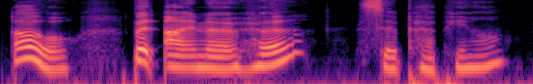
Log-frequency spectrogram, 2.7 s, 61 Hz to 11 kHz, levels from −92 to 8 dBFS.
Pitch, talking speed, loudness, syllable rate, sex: 205 Hz, 160 wpm, -22 LUFS, 5.0 syllables/s, female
